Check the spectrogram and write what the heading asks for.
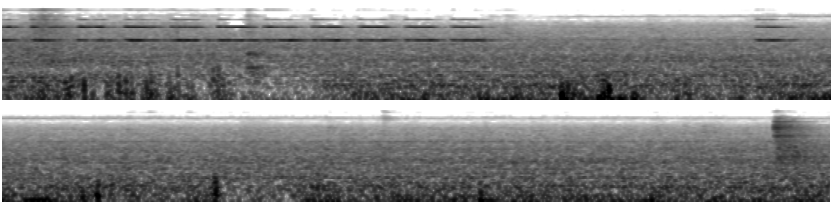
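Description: Kone MonoSpace machine-room-less lift car travelling down, with a low steady rumble of ride noise and occasional light knocks. A steady high-pitched tone sounds for the first few seconds, cuts off just before four seconds in, and comes back briefly about six seconds in.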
